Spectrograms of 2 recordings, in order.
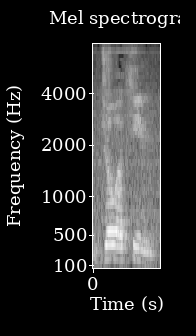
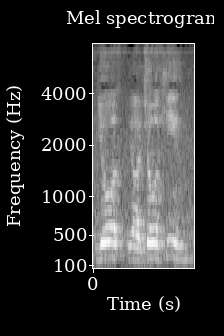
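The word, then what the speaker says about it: Joachim: are and um the father is known as joakim and i i did some searches online to see how it's pronounced and i saw that even christians were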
